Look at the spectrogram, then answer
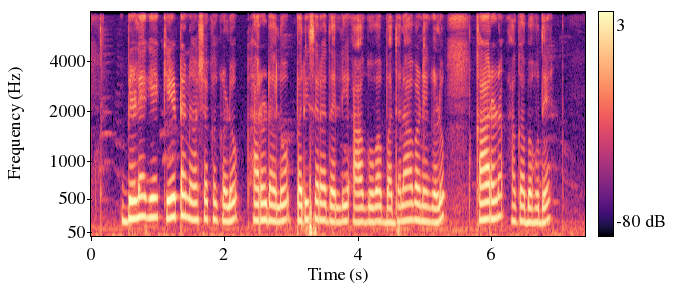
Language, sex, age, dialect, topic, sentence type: Kannada, female, 25-30, Central, agriculture, question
